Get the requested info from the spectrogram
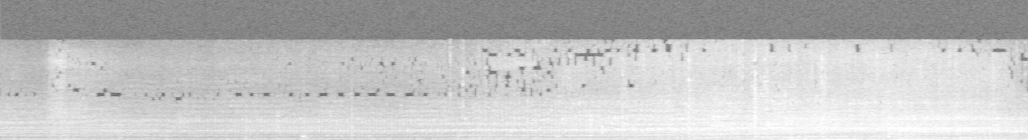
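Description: A motor vehicle's engine running nearby, a low steady hum that grows louder over the second half and drops away near the end.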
